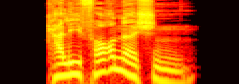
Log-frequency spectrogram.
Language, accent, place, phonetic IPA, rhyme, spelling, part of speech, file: German, Germany, Berlin, [kaliˈfɔʁnɪʃn̩], -ɔʁnɪʃn̩, kalifornischen, adjective, De-kalifornischen.ogg
- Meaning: inflection of kalifornisch: 1. strong genitive masculine/neuter singular 2. weak/mixed genitive/dative all-gender singular 3. strong/weak/mixed accusative masculine singular 4. strong dative plural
